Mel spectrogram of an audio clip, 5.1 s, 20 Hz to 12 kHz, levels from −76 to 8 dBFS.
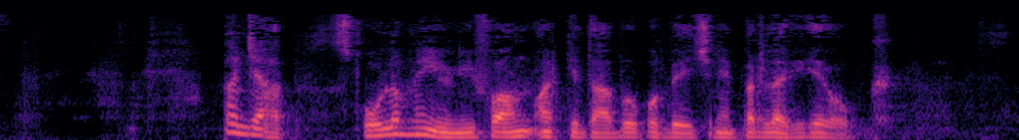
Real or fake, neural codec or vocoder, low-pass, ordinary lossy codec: fake; codec, 16 kHz in and 24 kHz out, 0.6 kbps, FocalCodec, streaming, 4096 codes; 10.8 kHz; MP3, 32 kbps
